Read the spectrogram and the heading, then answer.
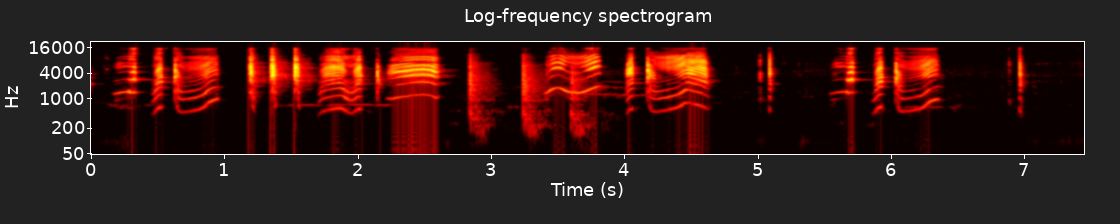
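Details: Pet talking Indian ringneck parakeet chatters in a room: dense bursts of harsh, nasal, wavering squawks and voice-like bent notes, with short pauses and a few sharp clicks.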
